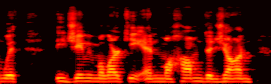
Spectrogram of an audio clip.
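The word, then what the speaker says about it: Muhammadjon: the Jamie Malarkey and Muhammad John or muhamjan well yeah am I saying that right hold on Muhammad John naimov sorry I wasn't pronouncing it right Mohammed John naimov but the other fights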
